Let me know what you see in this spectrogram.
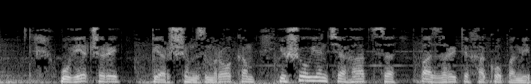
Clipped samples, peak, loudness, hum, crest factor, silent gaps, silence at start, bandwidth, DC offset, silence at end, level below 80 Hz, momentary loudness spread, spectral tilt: under 0.1%; -2 dBFS; -19 LUFS; none; 16 dB; none; 0 s; 6 kHz; 0.3%; 0 s; -40 dBFS; 7 LU; -5 dB/octave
